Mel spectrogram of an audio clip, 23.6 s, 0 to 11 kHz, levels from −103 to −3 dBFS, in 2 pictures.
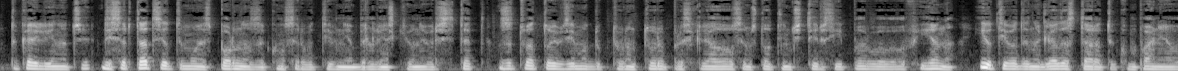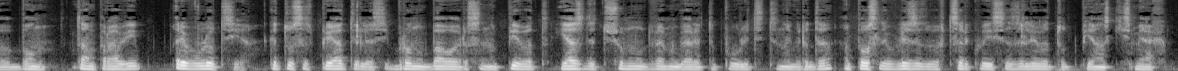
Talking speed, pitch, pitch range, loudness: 145 wpm, 115 Hz, 105-125 Hz, -23 LUFS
